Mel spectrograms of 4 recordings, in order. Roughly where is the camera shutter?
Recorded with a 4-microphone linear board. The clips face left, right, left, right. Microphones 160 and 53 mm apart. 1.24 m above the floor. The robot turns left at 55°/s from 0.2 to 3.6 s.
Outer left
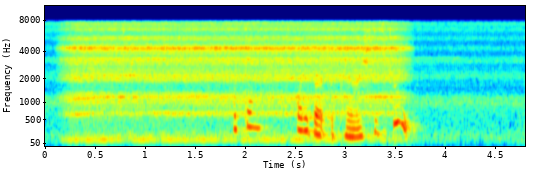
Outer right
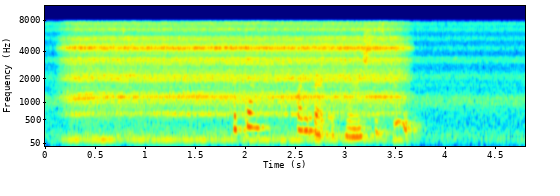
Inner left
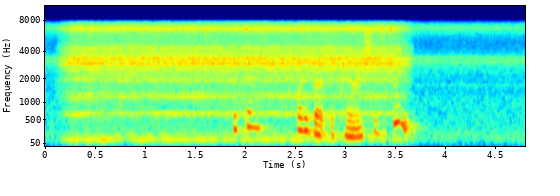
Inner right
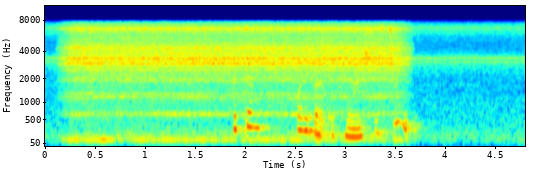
I don't hear a camera shutter.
